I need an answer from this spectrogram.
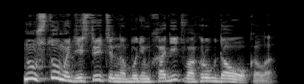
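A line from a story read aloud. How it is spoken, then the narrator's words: Chuckling. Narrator (Russian): хохотнул Трубецкой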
